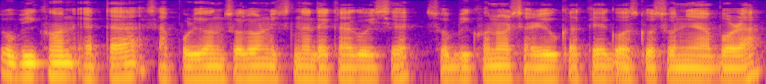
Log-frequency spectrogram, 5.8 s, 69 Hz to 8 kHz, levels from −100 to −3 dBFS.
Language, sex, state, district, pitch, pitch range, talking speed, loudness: Assamese, male, Assam, Sonitpur, 95 Hz, 90-100 Hz, 115 wpm, -18 LUFS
